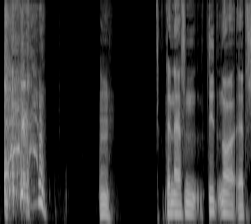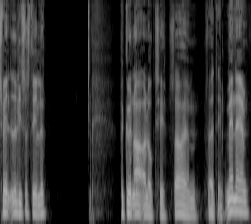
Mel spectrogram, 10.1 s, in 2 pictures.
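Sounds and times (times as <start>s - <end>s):
person coughing: 0.0s - 1.0s
throat clearing: 0.1s - 1.0s, 2.0s - 2.3s
speech: 0.4s - 1.0s, 2.0s - 2.3s, 3.3s - 6.0s, 6.8s - 10.0s.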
